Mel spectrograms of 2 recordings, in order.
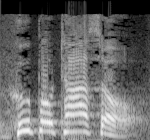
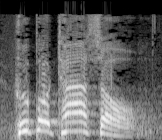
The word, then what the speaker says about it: hupotasso: Hupotasso. H-U-P-O-T-A-S-S long O. Military term. Used by the Apostle Paul again and again and again. Here it's used by Peter. Hupotasso.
